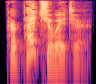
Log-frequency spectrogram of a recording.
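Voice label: "perpetuator", British English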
